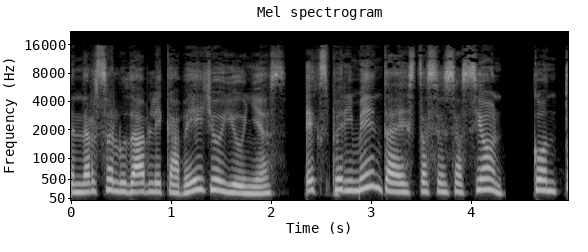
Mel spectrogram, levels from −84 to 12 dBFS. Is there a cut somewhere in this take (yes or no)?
yes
